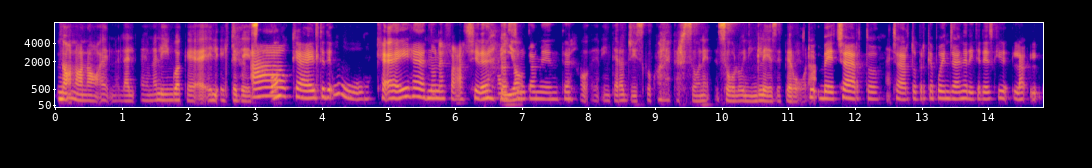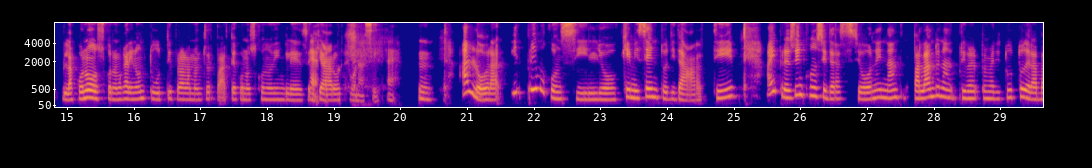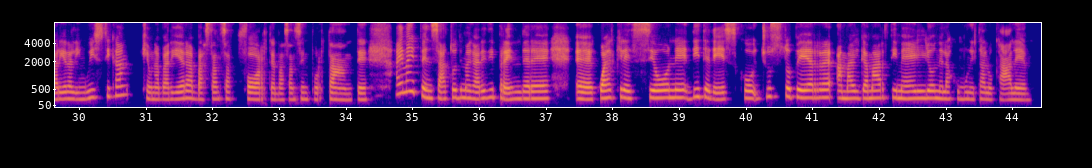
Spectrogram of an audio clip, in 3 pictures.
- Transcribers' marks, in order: "okay" said as "kay"; laughing while speaking: "facile"; laughing while speaking: "con le persone"; "lezione" said as "lessione"
- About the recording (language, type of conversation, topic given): Italian, advice, Come posso creare connessioni significative partecipando ad attività locali nella mia nuova città?
- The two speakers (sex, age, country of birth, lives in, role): female, 30-34, Italy, Italy, advisor; female, 35-39, Italy, Italy, user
